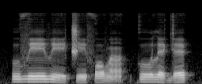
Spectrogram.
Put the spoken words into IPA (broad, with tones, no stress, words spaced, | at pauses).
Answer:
ʊ˦ veː˦βeː˨ t͡ʃeː˨fɔ˦˨βã˨ | koː˦lɛ˨ ɡɛ˦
